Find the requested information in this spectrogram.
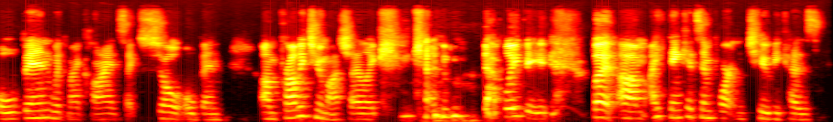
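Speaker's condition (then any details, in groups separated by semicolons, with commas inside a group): No condition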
